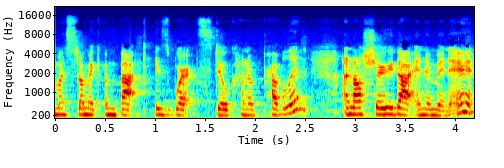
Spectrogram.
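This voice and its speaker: Music plays behind a woman who speaks with an Australian accent at a fairly high pitch. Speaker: beauty YouTuber. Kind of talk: casual talk to camera. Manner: hesitant, some stuttering.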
